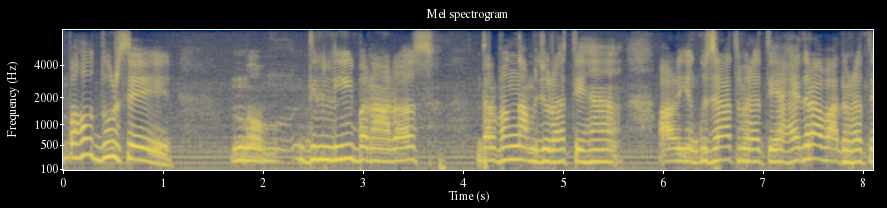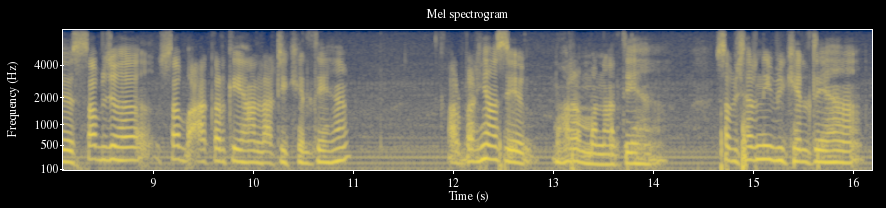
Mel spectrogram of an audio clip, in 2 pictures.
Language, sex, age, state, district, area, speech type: Urdu, female, 60+, Bihar, Supaul, rural, spontaneous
